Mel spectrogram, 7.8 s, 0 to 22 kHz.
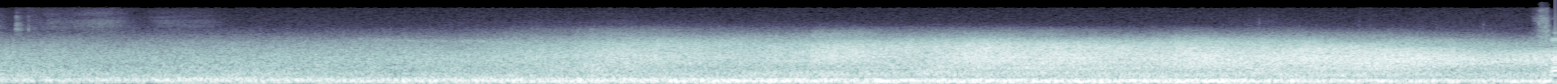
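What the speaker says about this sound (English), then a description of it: "It looks like an idle reverse landing though." A 20-year-old airliner lands at Amsterdam Schiphol using idle reverse thrust, its broad engine roar building steadily in loudness across the landing rollout into a sustained rushing rumble.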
